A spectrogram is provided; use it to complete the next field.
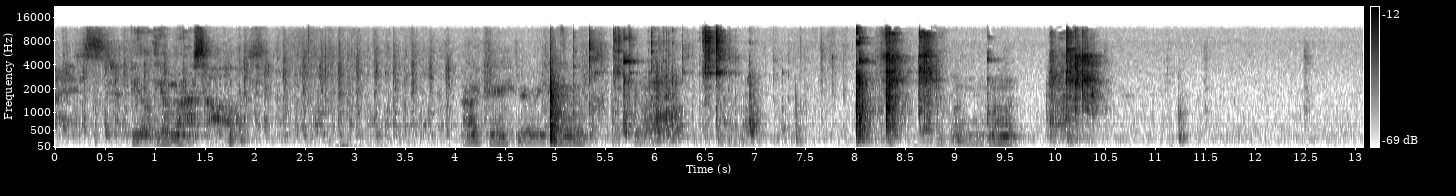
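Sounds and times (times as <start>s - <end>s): glassware clinking on countertop: 8.0s - 10.5s.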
